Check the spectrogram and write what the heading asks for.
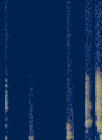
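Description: Near silence, broken by one faint short click about two-thirds of the way through as the paintball marker's bolt parts are pushed together by hand.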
